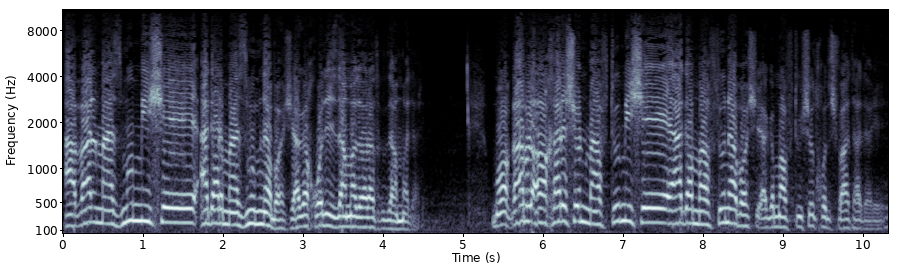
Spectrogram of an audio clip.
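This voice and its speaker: A man's voice: high voice, lively intonation, dry recording. A man teaching a lesson, working through each rule step by step and repeating it. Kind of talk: lecturing on Arabic grammar.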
